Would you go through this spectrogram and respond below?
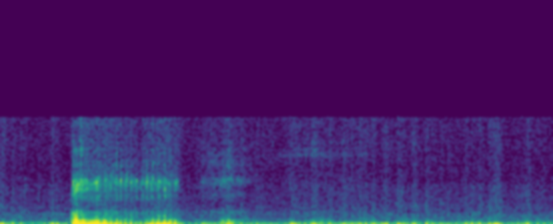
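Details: Female Weimaraner asleep and snoring. One loud, deep, rasping snore lasts about a second, then quieter low rumbling breaths follow.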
